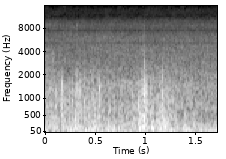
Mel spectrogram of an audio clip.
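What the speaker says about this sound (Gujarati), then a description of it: "બાકી આજે પવન મસ્તી" Steady wind buffets the microphone with a low, rumbling roar that stays constant throughout, with no clear voices.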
